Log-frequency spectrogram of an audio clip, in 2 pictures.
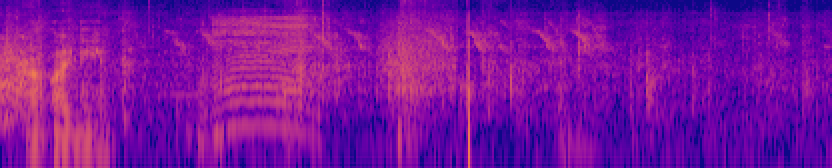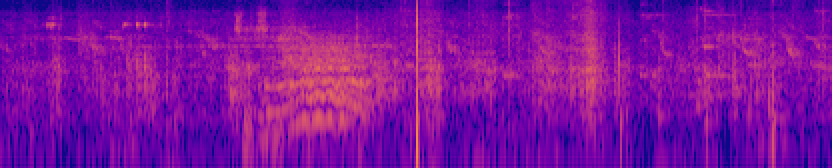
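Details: Boer goat kids, fullblood, around three and a half months old, penned at a Blitar farm during weighing: two arching, quavering bleats about six seconds apart over a low, quiet barn background with occasional sharp clicks.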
